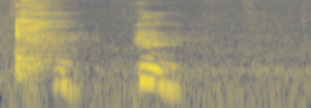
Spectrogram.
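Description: A woman clearing her throat with two short coughs about a second apart, each ending in a falling voiced sound.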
